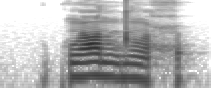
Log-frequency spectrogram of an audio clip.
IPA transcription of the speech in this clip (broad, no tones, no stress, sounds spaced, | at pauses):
kʷ ɑ̃ n d ũ ħ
